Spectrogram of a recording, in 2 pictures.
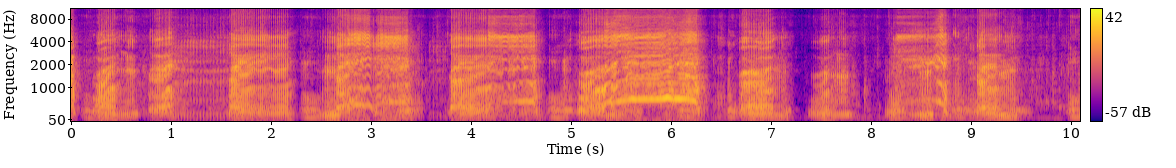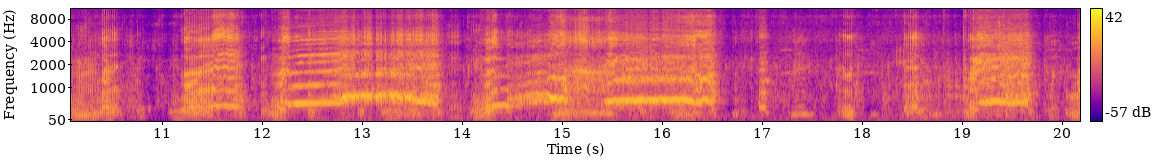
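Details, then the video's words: Pig squealing and screaming in many short and longer harsh bursts, some rising in pitch, with brief quiet pauses between. "SOM DE PORCO CAIPIRA - SOM DE PORCO - SOM DE PORCO GRITANDO EFEITOS SONOROS DE PORCO – PIG SOUNDS"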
